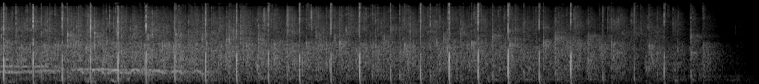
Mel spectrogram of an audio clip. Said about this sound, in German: Ja, wollen wir nochmal einen Applaus geben für Jesus?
